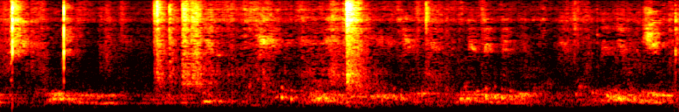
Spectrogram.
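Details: A group of young adult pigeons, eight to nine months of age, produce repeated low, throaty cooing phrases roughly every second, over intermittent clicks and wing or foot noises in an indoor setting.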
